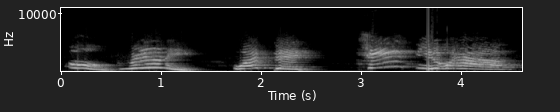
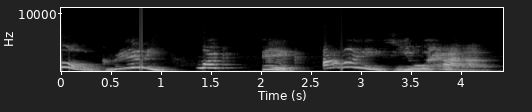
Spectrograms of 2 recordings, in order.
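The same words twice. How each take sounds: First: Put-on very high, slow, loud alarmed child; scared Little Red. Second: Put-on high, slow child voice; a curious, drawn-out question; wondering Little Red. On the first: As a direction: cry out at the teeth in mock fright.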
